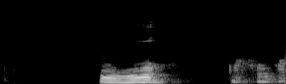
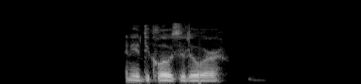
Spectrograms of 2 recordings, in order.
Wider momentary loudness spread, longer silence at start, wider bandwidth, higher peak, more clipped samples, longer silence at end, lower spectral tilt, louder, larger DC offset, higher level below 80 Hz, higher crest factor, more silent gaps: first, 23 LU vs 11 LU; second, 1 s vs 1.25 s; about the same, 6.8 kHz vs 7.4 kHz; about the same, -6 dBFS vs -6 dBFS; neither; second, 0 s vs 1.4 s; first, -11 dB/octave vs -6 dB/octave; first, -19 LUFS vs -22 LUFS; neither; first, -40 dBFS vs -58 dBFS; about the same, 16 dB vs 20 dB; neither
